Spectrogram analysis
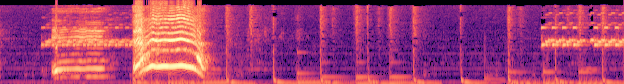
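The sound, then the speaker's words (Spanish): A musical telephone ringtone, loud and alone: a bright sustained tone swells, then a run of short struck notes rings out and decays one after another, with the brighter tones returning at the end. “Sonando está el teléfono. Debemos salir a ver.”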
